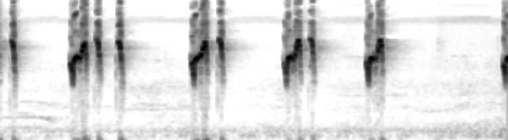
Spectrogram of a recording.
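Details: Long-tailed shrike (cendet, pentet) on a song-training and lure track that also features kapas tembak and cililin; sharp high rising chirps in pairs and triplets, about one burst per second, with a faint low hum beneath.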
